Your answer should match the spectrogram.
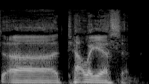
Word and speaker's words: Taliesin: By the way, somebody's texting in the name of the house is pronounced Taliesin.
